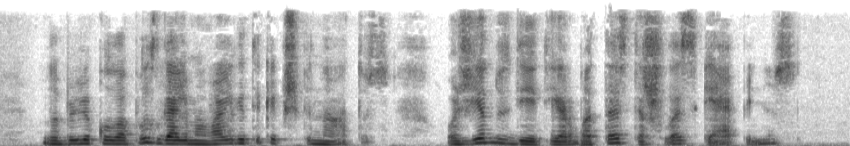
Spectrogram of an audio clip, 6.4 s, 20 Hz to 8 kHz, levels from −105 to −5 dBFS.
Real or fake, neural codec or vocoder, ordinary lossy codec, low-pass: fake; codec, 16 kHz in and 24 kHz out, 2.2 kbps, FireRedTTS-2 codec; AAC, 48 kbps; 7.2 kHz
